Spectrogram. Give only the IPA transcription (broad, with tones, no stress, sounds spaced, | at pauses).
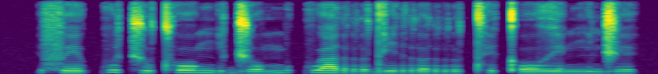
f eː˨ kʷ i˦ t͡ʃ u˨ tʰ oː˦ ŋ i˨ d͡ʒ oː˨ m u˦ kʷ aː˦ r ʊ˨ d iː˦ r ʊ˦ r u˨ tʰ ɪ˦ kʼ oː˦ ɣ e˦˨ ŋ ĩ˨ d͡ʒ ɪ˦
